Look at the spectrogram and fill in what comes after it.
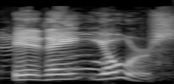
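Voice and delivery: put-on folksy country-accent delivery. Retelling what a woman said to the speaker, in a country accent. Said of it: "in a country accent".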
